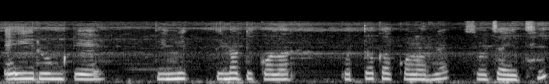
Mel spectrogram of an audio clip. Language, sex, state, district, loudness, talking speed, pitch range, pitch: Odia, male, Odisha, Malkangiri, -15 LUFS, 110 wpm, 235-260 Hz, 250 Hz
